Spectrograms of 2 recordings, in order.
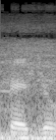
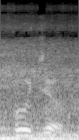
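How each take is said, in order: First: It is said with an 'e' and 'dj' sound. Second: It is said with a 'u' and 'j' sound. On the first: The speaker calls it wrong. "hindi Pedjo" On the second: The speaker calls it right. "Pujo pala yung pagbigkas"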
